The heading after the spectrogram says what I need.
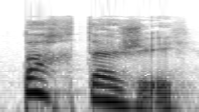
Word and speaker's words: partager: Partager, okay, parta, and then here, G and E after, well, R in that case, it's the sound E, so you pronounce it J, G, okay, partager, partager.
